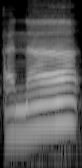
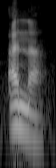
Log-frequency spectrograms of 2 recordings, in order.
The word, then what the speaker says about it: أنا: However, this word, ana, it is universal. This is, no one will ever say ana in any copy of the Quran. It is ana.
